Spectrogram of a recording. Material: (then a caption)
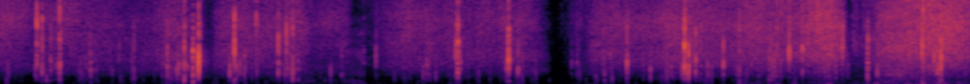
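Paper. A white paper compress pouch with blue print is crinkled and scratched with fingertips. Brief, bright crackles and scratchy rustles come in irregular bursts over a soft, steady papery hiss. Each crackle is dry and stops almost at once.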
